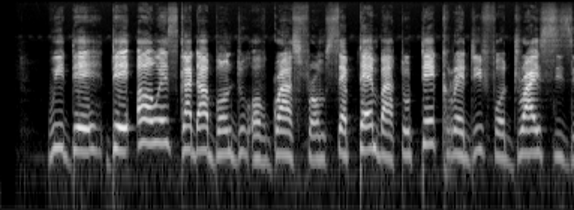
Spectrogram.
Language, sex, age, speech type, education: Nigerian Pidgin, female, 30-45, spontaneous, tertiary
